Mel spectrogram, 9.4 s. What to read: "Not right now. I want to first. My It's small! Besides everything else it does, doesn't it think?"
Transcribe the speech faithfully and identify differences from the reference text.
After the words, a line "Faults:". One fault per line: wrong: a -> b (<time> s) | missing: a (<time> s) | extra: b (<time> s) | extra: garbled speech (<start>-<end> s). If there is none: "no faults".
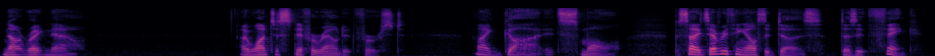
"Not right now. I want to sniff around it first. My God, it's small! Besides everything else it does, does it think?"
Faults:
extra: sniff around it (2.8 s)
extra: God (4.9 s)
wrong: doesn't -> does (8.4 s)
